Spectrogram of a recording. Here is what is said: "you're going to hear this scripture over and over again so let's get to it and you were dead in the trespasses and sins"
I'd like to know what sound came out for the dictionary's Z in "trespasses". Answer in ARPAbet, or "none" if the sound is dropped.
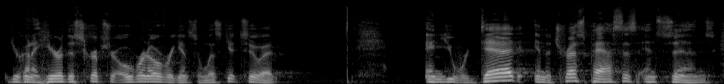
Z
